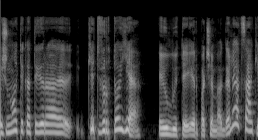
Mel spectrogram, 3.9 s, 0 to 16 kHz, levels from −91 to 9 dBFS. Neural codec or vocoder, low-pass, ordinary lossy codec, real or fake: none; 9.9 kHz; MP3, 64 kbps; real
